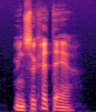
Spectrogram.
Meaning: 1. secretary 2. writing desk, secretaire
- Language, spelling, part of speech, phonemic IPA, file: French, secrétaire, noun, /sə.kʁe.tɛʁ/, Fr-secrétaire.ogg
